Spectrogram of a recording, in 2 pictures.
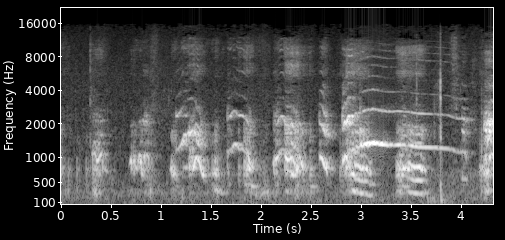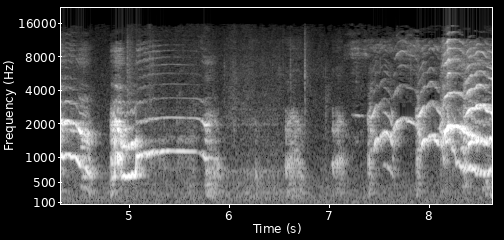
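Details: Labrador Retriever puppy aged 14 days, one of a litter: drawn-out wavering whines mixed with short squeaks, a few sustained level cries mid-sequence and a shrill, rising cluster of yelps at the close.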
